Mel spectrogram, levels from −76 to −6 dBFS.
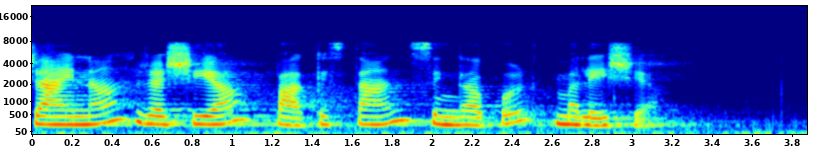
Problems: none marked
